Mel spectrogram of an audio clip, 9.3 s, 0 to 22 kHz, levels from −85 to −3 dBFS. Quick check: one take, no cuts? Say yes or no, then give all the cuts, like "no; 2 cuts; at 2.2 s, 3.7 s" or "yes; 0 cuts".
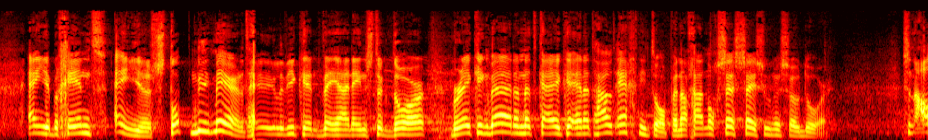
yes; 0 cuts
